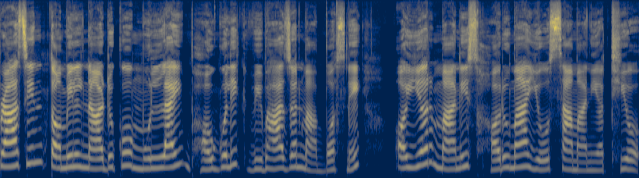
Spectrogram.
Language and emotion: Nepali, neutral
